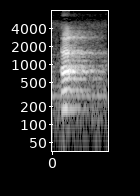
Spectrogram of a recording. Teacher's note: Asyiddah kalau kita praktekkan, ketika huruf hamzah kita sukunkan menjadi a, suara yang mengalir itu tertahan. A, kemudian tidak bisa mengalir.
